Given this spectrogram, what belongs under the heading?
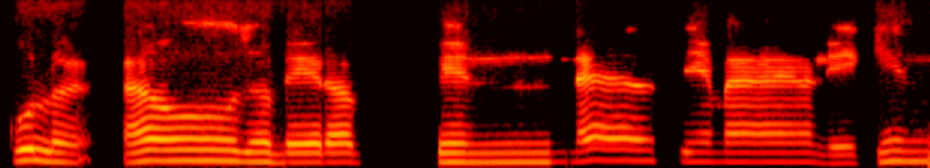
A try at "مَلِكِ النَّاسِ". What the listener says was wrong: মা আবার টান হয়ে গেছে, আবার মা টান হয়ে গেছে। মালিকিন নাস।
